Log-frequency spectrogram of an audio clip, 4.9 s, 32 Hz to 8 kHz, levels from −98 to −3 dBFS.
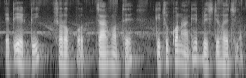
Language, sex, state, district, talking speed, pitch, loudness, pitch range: Bengali, male, Tripura, West Tripura, 120 wpm, 95 Hz, -25 LUFS, 90-110 Hz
